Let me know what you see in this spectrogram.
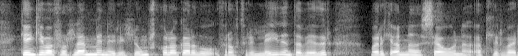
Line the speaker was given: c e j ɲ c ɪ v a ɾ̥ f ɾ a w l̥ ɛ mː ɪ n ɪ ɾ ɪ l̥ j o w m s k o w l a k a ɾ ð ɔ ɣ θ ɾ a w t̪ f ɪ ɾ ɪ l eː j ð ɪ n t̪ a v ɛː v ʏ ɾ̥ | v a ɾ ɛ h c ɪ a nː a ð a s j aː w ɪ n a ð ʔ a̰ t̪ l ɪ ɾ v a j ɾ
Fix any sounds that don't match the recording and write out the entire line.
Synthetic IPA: c e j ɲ c ɪ v a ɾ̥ f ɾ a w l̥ ɛ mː ɪ n ɪ ɾ i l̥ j o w m s k o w l a k a ɾ ð ɔ ɣ θ ɾ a w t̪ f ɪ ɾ ɪ l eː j ð ɪ n t̪ a v ɛː ð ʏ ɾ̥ | v a ɾ ɛ h c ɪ a nː a ð a s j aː w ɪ n a ð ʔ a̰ t̪ l ɪ ɾ v a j ɾ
